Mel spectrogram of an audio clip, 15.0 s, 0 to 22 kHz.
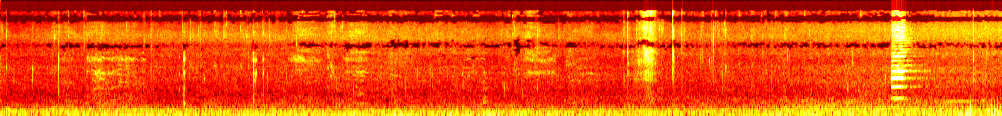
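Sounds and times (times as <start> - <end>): low background rumble: 0.0 - 15.0
vehicle horn toot: 13.3 - 14.0.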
